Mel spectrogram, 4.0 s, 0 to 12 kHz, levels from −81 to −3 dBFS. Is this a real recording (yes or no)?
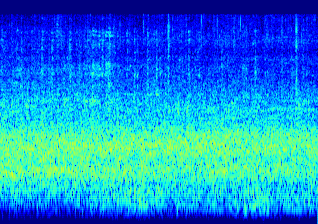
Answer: yes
